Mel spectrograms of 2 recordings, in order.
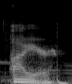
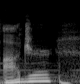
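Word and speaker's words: Ajer: So, I think it's like Audger, but um, yeah.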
